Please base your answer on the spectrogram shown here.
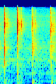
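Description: Four sharp, separate keystrokes on a computer keyboard, close and crisp with short irregular gaps between them, one followed by a softer tap.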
